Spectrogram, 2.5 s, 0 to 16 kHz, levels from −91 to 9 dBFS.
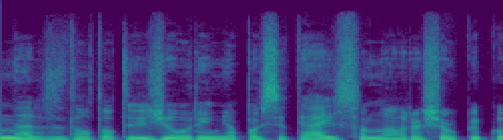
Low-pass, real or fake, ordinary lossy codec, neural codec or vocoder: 14.4 kHz; fake; AAC, 96 kbps; codec, 32 kHz, 1.9 kbps, SNAC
